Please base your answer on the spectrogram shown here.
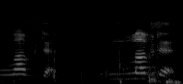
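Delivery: "loved" stressed, falling at the end; emphatic LOVED. Real, not acted. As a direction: punch "loved" both times, pausing between. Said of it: "Like, capital L O V E".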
